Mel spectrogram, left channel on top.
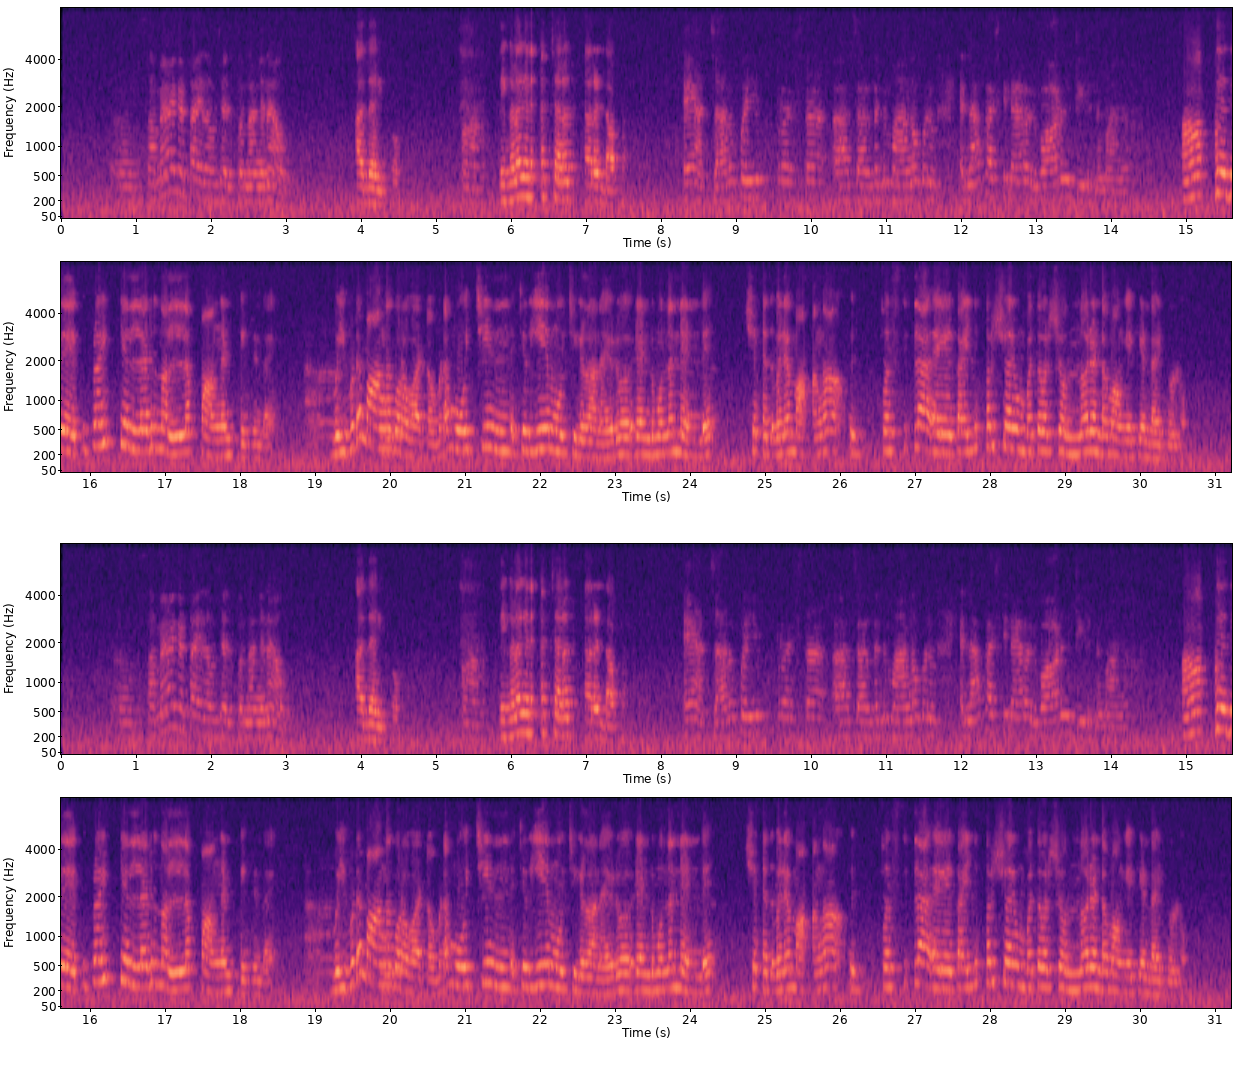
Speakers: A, on the left; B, in the centre.
A: ആഹ് സമയം ആയി കട്ടായതാവും ചെലുപ്പം ഇനാ അങ്ങനെ ആവും.
B: അതായിരിക്കും.
A: ആ
B: നിങ്ങള് എങ്ങനെ അച്ചാർ ഒക്കെ ഇടാറുണ്ടോ.
A: ഏഹ് അച്ചാറ് ഇപ്പൊ ഈ പ്രാവശ്യത്തെ അച്ചാറിടല് മാങ്ങ ഇപ്പൊരു എല്ലാ പ്രാവശ്യത്തിലോറെ ഒരുപാട് കിട്ടിയിട്ട്ണ്ട് മാങ്ങ.
B: ആഹ് അതെ അതെഇപ്പ ഈ പ്രാവശ്യം എല്ലായിടത്തും നല്ല മാങ്ങ കിട്ടിയിട്ട്ട്ട്
A: ആ
B: വ് ഇവ്ടെ മാങ്ങ
A: കൂ
B: കൊറവാ ട്ടൊ ഇവടെ മൂച്ചിൻ ചെറിയ മൂച്ചികളാണ് ഒരു രണ്ട് മൂന്നെണ്ണം ഇണ്ട് പക്ഷെ. പ്പ അത്‌മ്മല് മാങ്ങ ഫസ്റ്റിലാ ഏഹ് കഴിഞ്ഞ വർഷോ അയ്‌ന് മുമ്പത്തെ വർഷോ ഒന്നോ ര ണ്ടോ മാങ്ങയൊക്കെ ഇണ്ടായിട്ടൊള്ളൂ.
